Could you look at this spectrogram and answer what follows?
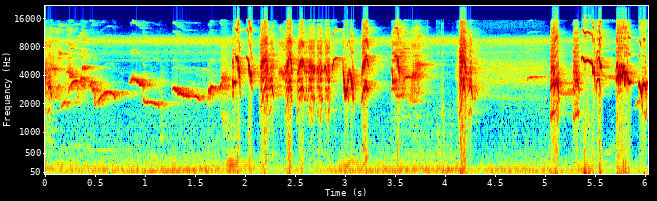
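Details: Oriental magpie-robin issuing a fight challenge: opening with descending slurred whistles, then loud clusters of harsh chattering and clipped notes repeated at short intervals.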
